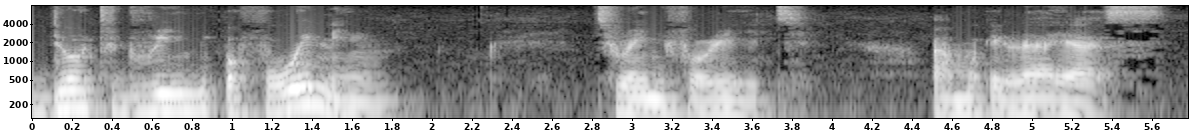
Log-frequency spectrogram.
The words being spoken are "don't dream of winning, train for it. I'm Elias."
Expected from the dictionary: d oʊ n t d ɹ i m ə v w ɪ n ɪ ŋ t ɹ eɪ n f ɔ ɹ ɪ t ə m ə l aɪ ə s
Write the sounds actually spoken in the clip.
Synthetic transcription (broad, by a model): d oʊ n t d ɹ i m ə f w ɪ n ɪ ŋ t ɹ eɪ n f ɔ ɹ ɪ t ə m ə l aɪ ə s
